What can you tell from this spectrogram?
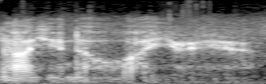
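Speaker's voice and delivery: soft, cold whisper; menacing whisper. Acted. Captor to prisoner, cold whisper. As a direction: hiss it quietly as a final threat.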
